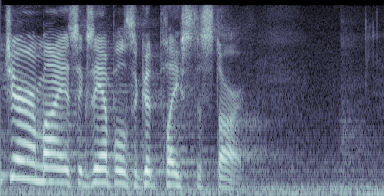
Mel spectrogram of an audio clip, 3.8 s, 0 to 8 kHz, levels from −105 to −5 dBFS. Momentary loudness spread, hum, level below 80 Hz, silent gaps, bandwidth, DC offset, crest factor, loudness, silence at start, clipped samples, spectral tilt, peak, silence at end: 24 LU; none; -42 dBFS; none; 7.6 kHz; under 0.1%; 18 dB; -20 LUFS; 0 s; under 0.1%; -3.5 dB/octave; -4 dBFS; 0 s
